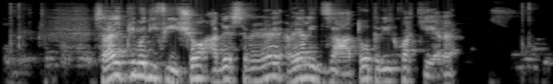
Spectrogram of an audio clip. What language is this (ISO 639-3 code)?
ita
